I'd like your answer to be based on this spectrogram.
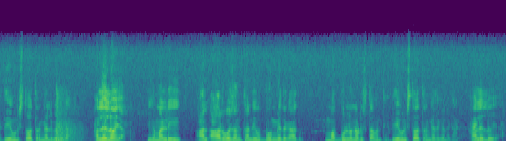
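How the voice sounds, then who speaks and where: A man's voice: medium pitch, a little mellow, no echo. A male pastor preaching a fervent sermon, telling stories and rising into exclamations of praise.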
